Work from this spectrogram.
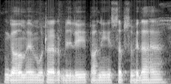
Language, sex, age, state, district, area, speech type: Urdu, male, 60+, Bihar, Supaul, rural, spontaneous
